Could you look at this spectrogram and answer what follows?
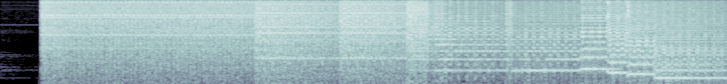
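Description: A DIY Arduino-based wavetable/FM synthesizer, powered over USB, produces loud, harsh, noisy tones that grow busier over several seconds, then ends with distinct pitched notes stepping downward, with no talking.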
